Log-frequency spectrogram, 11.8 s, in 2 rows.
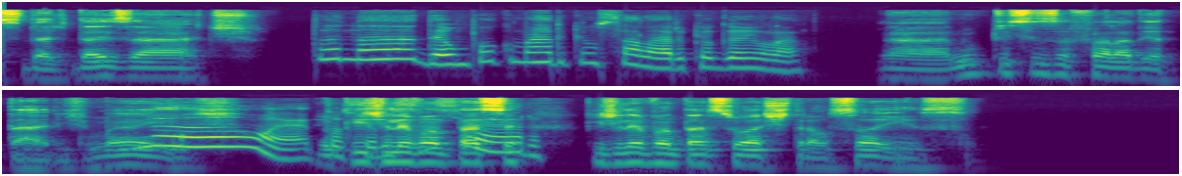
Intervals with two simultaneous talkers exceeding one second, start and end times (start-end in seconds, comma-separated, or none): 6.5-8.6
